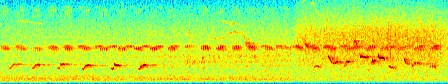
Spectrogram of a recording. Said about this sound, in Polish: Oprócz świerszczy, śpiewak powtarza swoje sylaby, drozd.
